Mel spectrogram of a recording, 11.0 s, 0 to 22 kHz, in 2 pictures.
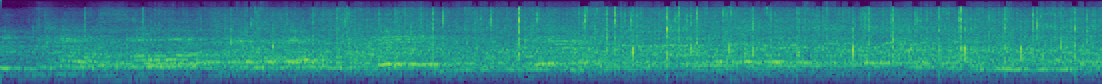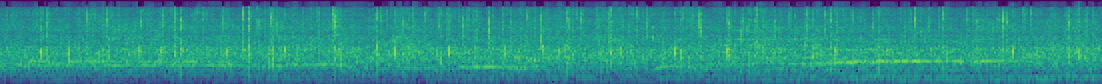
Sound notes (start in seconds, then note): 2.0 clapping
